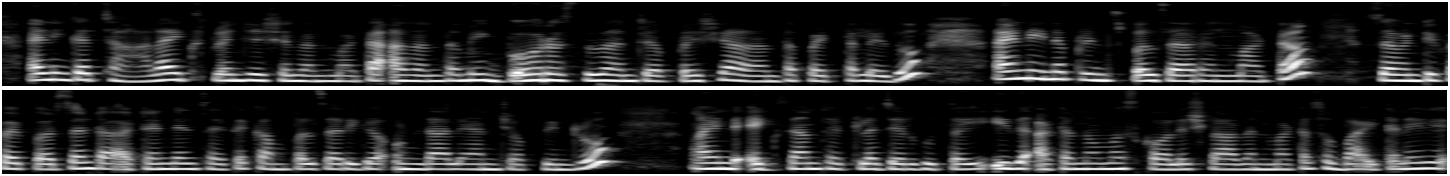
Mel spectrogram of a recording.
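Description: A woman speaks with a fairly high pitch and a dark, mellow tone. Her intonation stays fairly even. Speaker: family vlogger. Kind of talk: casual vlog narration.

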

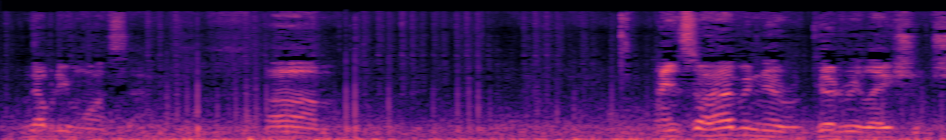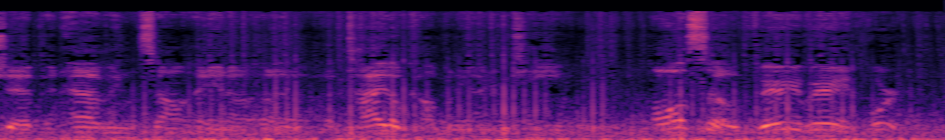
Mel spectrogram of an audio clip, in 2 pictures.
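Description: A man at a fairly quick pace, dry sound with no echo, loud background noise. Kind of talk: casual vlog chat. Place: car. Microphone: phone near.

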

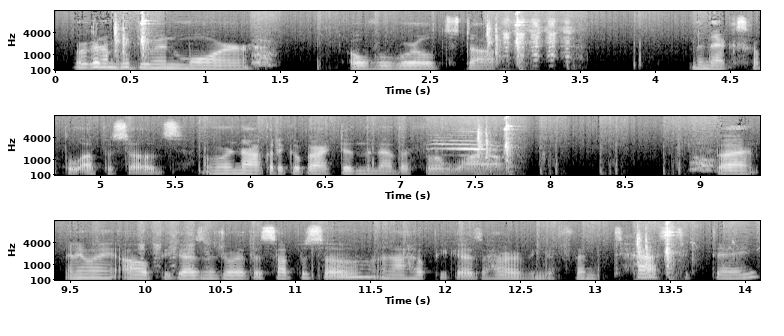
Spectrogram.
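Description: With lively intonation, a woman speaks in a fairly low pitch at a moderate pace. She leaves long, frequent pauses, and there is noticeable background noise. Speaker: gaming video creator. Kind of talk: gameplay commentary.

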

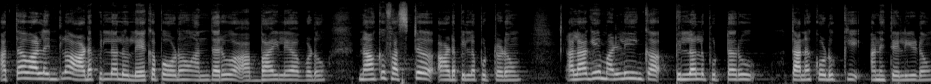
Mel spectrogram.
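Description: The woman's fairly high voice stays monotone, with flat intonation throughout. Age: 20s. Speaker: YouTuber sharing health and beauty tips. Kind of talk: casual vlog monologue.

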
